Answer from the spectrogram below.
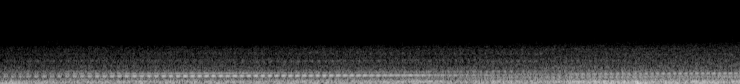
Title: KIA NIRO EV 2023 8.500km strange noises from the drive unit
